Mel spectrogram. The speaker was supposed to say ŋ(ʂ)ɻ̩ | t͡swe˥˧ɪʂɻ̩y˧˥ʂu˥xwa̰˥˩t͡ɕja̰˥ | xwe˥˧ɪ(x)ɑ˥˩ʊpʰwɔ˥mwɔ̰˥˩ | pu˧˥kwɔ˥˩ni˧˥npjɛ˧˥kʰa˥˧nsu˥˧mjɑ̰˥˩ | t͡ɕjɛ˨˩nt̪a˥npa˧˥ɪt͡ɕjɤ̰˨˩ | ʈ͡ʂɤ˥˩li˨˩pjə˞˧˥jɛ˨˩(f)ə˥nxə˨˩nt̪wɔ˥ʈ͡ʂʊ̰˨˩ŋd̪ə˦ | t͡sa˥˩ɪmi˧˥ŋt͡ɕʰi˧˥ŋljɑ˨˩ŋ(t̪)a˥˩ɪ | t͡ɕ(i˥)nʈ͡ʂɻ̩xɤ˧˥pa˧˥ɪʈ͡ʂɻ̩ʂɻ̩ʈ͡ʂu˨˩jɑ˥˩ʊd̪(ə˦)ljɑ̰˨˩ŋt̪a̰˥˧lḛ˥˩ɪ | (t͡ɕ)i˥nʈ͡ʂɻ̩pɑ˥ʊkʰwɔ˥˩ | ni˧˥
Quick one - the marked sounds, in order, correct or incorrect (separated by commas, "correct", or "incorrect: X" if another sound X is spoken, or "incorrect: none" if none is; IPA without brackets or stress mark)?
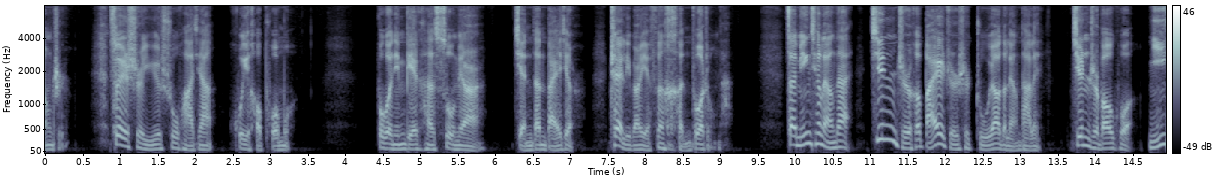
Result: incorrect: ʈ͡ʂ, correct, correct, correct, correct, incorrect: ə˩, correct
